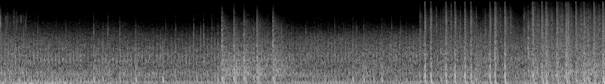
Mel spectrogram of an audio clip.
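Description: Rapid bursts of automatic gunfire in a competitive tactical shooter match, sharp cracking volleys clustering mid-way and again toward the end over a steady low ambient rumble, no voices.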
